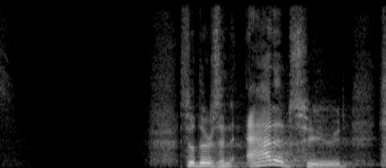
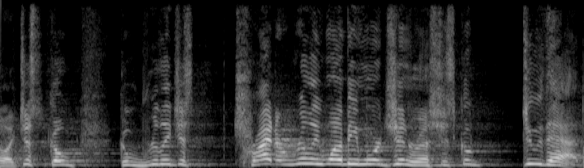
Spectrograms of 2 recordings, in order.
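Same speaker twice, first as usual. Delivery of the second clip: mock exasperation; 11 semitones higher, 5 dB louder than usual. Mocking an empty exhortation.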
